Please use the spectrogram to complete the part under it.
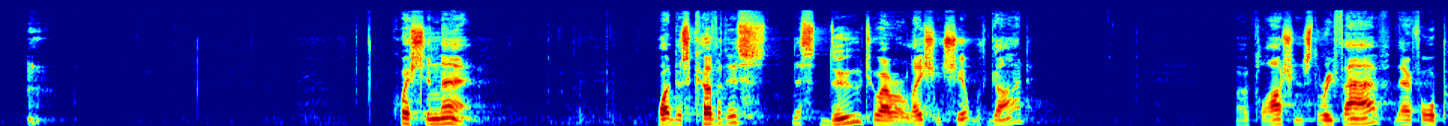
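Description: An older man reads aloud calmly into a microphone, in pauses.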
